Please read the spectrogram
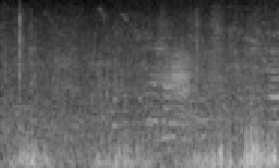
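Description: Faint, distant shouted calls of players across an outdoor hockey pitch, one clearer call about a second and a half in, over a low rumble.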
